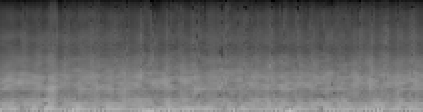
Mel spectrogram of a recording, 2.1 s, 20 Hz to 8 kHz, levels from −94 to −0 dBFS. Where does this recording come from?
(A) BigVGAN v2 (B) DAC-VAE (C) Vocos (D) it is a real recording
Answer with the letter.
A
